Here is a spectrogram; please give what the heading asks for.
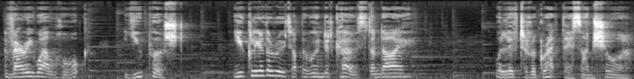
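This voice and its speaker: Stern but awkward guard lady, kinda low voice, fantasy game, soft music under it. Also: slow. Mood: reluctant. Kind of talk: video game dialogue acting.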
